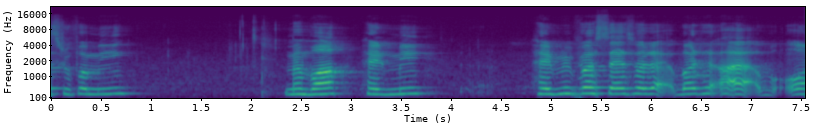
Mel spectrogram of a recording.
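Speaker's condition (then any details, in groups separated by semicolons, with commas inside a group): Traumatic brain injury; speech fully slurred early, much improved now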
